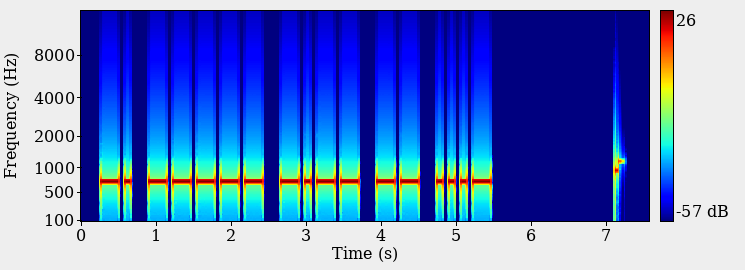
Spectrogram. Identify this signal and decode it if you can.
Morse code, heard as a keyed tone, about 16 wpm, 700 Hz. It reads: N0YMV
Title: USA Callsign DE Callsign - 5 Characters - 15wpm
